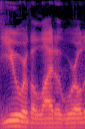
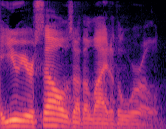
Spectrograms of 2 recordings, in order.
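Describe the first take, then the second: First: "You" pushed forward, quick and firm; emphatic You. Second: "You yourselves" hit hard, then a falling end; stress on you yourselves. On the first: Preacher reading scripture with emphatic "You" stressed. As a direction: lean on "You" as the reading is explained. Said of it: "it actually is emphatic when it says". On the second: Preacher rendering the Greek emphasis, stressing "You yourselves". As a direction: press "You yourselves" to make the emphasis clear. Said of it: "to emphasize the, the structure". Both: Shown as a demonstration.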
